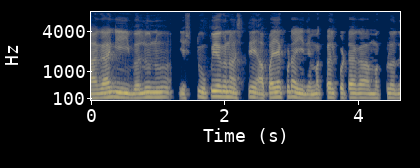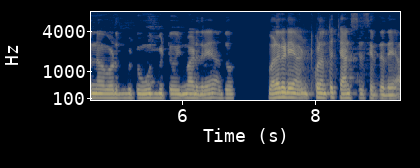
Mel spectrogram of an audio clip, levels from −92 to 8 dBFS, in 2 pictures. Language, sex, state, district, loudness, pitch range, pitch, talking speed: Kannada, male, Karnataka, Chamarajanagar, -24 LUFS, 135-155 Hz, 140 Hz, 150 wpm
